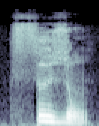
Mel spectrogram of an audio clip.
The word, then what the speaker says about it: faisons: So it's quite strange because French people tend to pronounce faisons. Okay? So like here, this AE is not pronounced like normally we should pronounce it like E, but then like okay?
